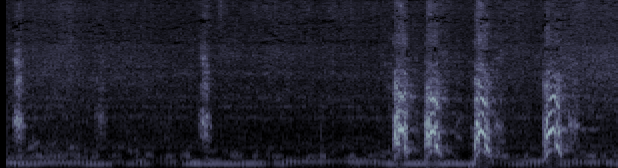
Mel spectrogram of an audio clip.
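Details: A dog barking loudly in a garden: a few faint, scattered barks at first, then four loud, sharp barks in quick succession near the end, with a steady low hum underneath throughout.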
